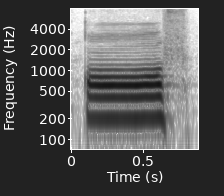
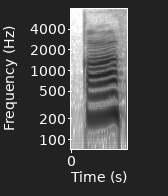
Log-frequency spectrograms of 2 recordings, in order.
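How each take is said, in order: First: It starts with a heavy sound from the throat. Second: It starts with a light k sound. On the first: The speaker calls it right. "मोटा करके पढ़ना है और ये हलक की तरफ से निकलेगा" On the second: The speaker calls it wrong. "काफ नहीं कहना है"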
